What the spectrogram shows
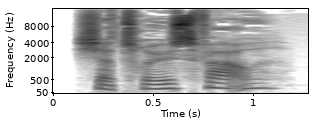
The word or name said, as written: chartreusefarvet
